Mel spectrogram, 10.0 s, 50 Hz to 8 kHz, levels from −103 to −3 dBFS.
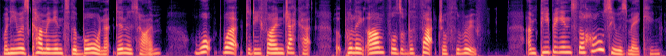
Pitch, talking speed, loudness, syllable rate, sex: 225 Hz, 205 wpm, -20 LUFS, 5.1 syllables/s, female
